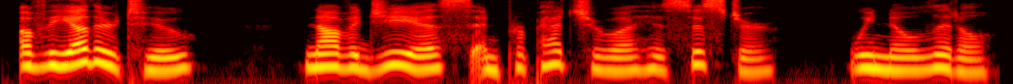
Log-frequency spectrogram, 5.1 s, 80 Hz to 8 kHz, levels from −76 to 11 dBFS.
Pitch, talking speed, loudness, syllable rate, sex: 195 Hz, 140 wpm, -21 LUFS, 4.7 syllables/s, female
